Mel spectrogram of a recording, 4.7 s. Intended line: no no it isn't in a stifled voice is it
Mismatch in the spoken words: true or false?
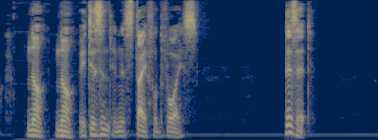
false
